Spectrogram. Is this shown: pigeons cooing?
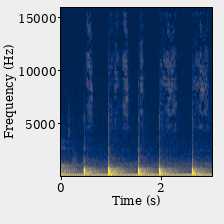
no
